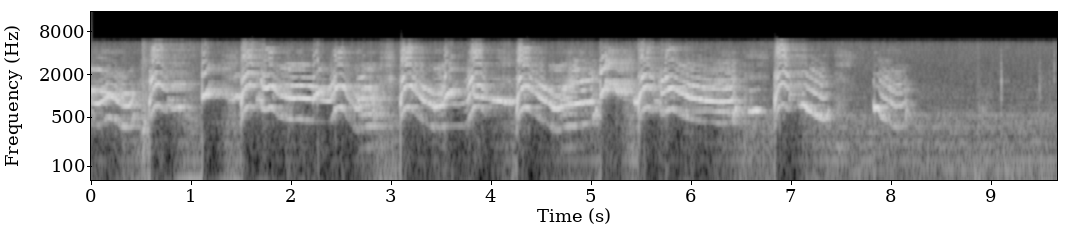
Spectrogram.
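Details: Two Shih Tzus, prompted to sing, howl together in wavering, overlapping yips and rising-falling wails.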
